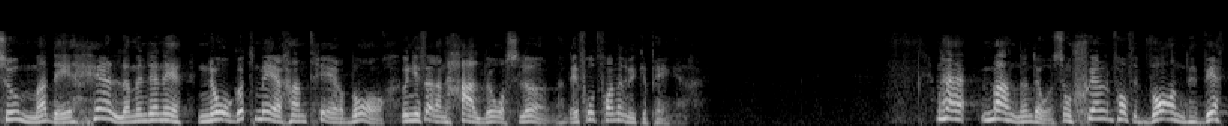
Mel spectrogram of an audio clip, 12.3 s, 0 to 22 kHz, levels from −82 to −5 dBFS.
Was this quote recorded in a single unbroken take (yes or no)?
no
